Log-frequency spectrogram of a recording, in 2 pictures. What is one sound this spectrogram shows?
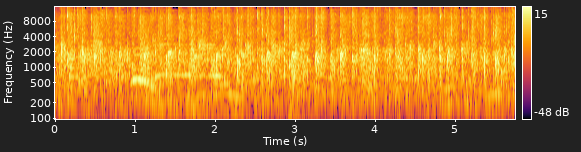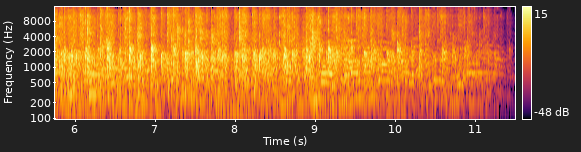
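People in a crowd whoop and cheer.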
